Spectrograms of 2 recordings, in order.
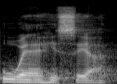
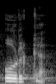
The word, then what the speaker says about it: URCA: veja como eu pronuncio eu pronuncio Urca eu não pronuncio ur RCA eu pronuncio urka um acrônimo professor se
